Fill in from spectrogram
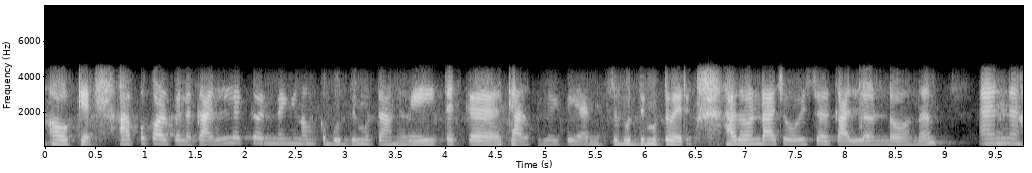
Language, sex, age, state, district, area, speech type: Malayalam, female, 18-30, Kerala, Thiruvananthapuram, urban, conversation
